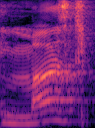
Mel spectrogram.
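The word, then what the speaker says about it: mustn't: ऐसे ही मस्ट plus not में मस्ट का जो टी है वो साइलेंट हो जाएगा, मसंट।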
